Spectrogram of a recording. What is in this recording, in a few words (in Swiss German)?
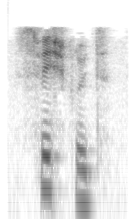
"fischkrut", alsace; peche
